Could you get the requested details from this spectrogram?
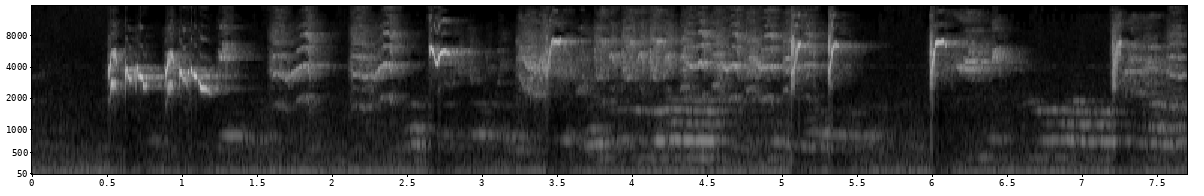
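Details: Javan bush lark, a kept bird singing to prompt other larks to sing: a fast, varied run of high whistles, sharp chips and buzzy trills, with short pauses between bursts.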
